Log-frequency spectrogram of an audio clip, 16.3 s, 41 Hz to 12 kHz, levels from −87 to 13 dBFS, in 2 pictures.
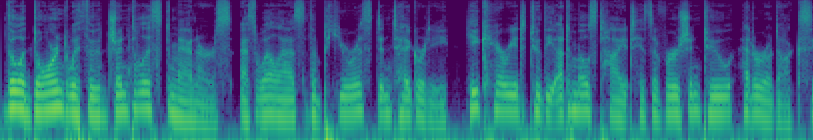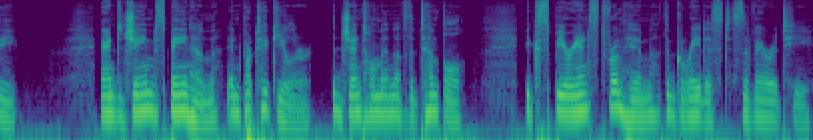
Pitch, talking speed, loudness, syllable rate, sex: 115 Hz, 140 wpm, -21 LUFS, 4.9 syllables/s, male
